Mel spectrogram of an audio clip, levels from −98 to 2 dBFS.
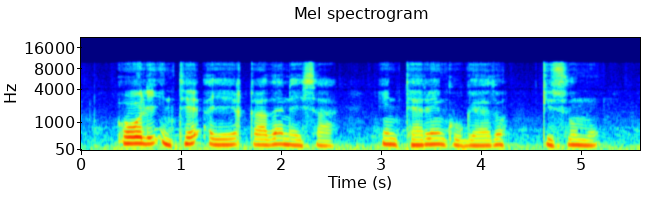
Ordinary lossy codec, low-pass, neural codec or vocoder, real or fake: none; 9.9 kHz; vocoder, 22.05 kHz, 80 mel bands, WaveNeXt; fake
